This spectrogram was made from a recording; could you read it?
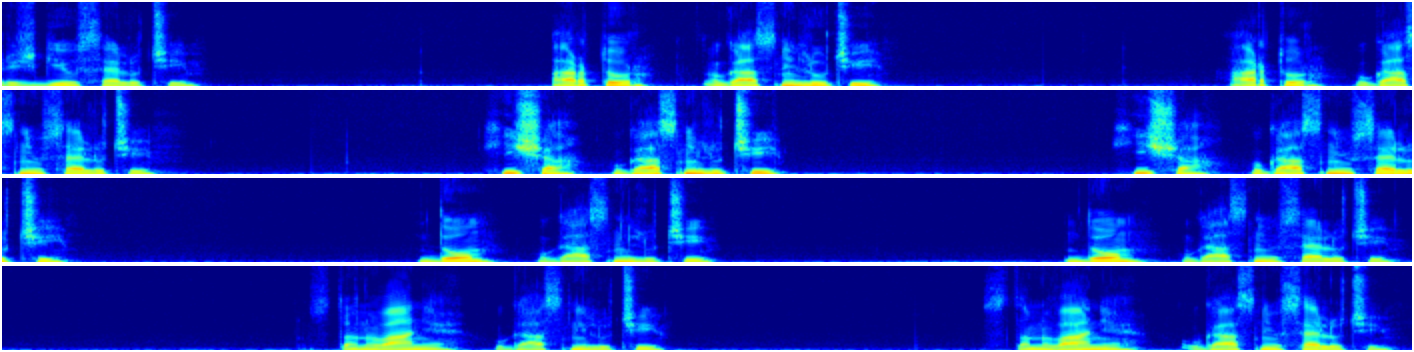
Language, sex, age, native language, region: Slovenian, male, 18-29, Slovenian, Central Slovenia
